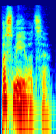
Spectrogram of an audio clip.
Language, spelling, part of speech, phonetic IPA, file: Russian, посмеиваться, verb, [pɐsˈmʲeɪvət͡sə], Ru-посмеиваться.ogg
- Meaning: 1. to chuckle 2. to laugh, to poke fun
